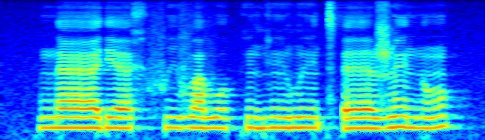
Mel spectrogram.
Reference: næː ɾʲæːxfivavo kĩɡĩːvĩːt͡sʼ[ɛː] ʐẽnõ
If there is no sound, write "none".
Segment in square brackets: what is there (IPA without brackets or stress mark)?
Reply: ɛː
